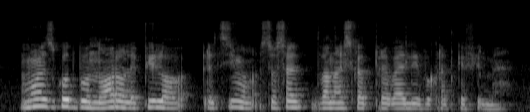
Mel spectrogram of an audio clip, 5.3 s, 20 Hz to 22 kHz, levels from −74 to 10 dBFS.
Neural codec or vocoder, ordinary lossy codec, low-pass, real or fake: vocoder, 22.05 kHz, 80 mel bands, WaveNeXt; none; 9.9 kHz; fake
